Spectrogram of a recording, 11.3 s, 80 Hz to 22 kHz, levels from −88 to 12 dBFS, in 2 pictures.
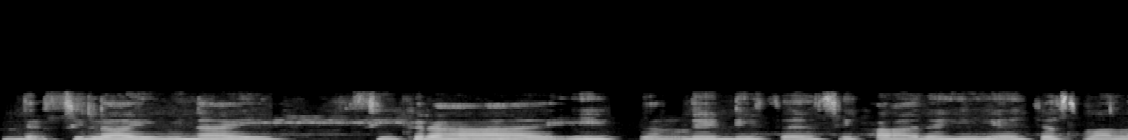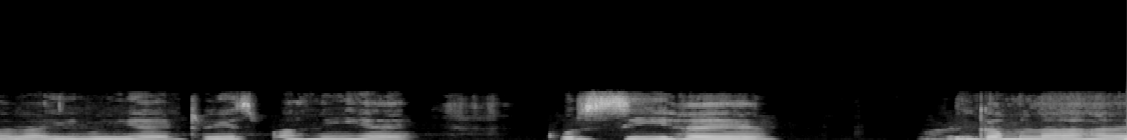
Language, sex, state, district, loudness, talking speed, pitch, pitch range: Hindi, female, Bihar, Purnia, -20 LUFS, 115 wpm, 225 Hz, 220-235 Hz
